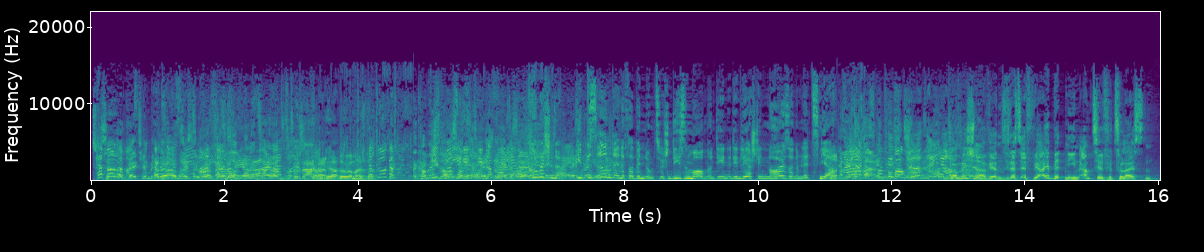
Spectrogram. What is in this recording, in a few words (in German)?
Reporter Menge; The Wire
